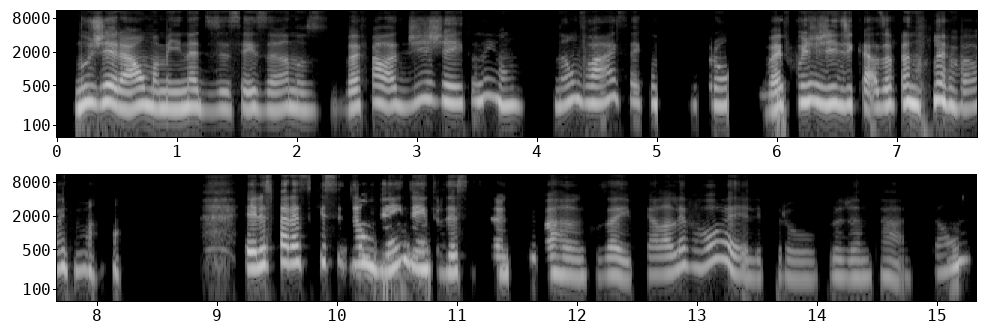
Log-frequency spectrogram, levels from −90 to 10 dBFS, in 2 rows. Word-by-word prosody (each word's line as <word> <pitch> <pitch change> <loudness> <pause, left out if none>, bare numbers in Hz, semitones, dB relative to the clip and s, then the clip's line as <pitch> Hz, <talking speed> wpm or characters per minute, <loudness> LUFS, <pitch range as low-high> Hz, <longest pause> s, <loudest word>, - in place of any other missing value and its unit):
No 230 +5 +6
geral 225 -5 +5
uma 225 -2 +4
menina 205 +1 +3
de 200 - -7
16 195 +1 -5
anos 190 -1 -4
vai 205 0 -1
falar: 235 -2 0
"De 240 +7 -4
jeito 260 -2 -1
nenhum, 260 -7 -1 0.3
não 250 +7 -2
vai 250 +4 0
sair 265 -2 -10
comigo 240 0 -5 0.3
e 230 - -20
pronto!". 225 -1 -2 0.3
Vai 190 +6 +2
fugir 255 -1 +4
de 230 +1 +2
casa 220 +1 0
pra 245 +2 +3
não 235 -3 +8
levar 225 -8 +3
o - - -5
irmão. 220 -5 -4 1.2
Eles 245 +3 +6
parece 295 +1 +3
que 300 - -3
se 305 0 -14
dão 275 -1 +4
bem 235 +8 +2
dentro 235 -6 +2
desses 200 0 -2 0.2
trancos 195 0 -6
e 360 - -12
barrancos 175 -2 -5
aí, 175 -4 -3
porque 185 - -25
ela 185 +1 -7
levou 260 - -5
ele 165 - -5
para 170 -1 -17
o 155 0 -16
para 175 - -13
o - - -11
jantar. 165 0 -13 0.2
Então 210 +6 -6
225 Hz, 190 wpm, -24 LUFS, 195-255 Hz, 1.2 s, não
